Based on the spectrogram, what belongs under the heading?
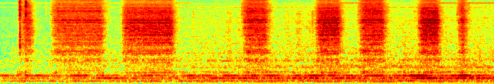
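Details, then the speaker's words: Vintage QIC data tape drive after go signal briefly toggled: soft motor hum with rhythmic whirring bursts about twice a second as tape shuttles to correct start position; normal tape positioning before reading. "And that was it. So it's at the beginning, it's at the correct start position, it is now ready to read."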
